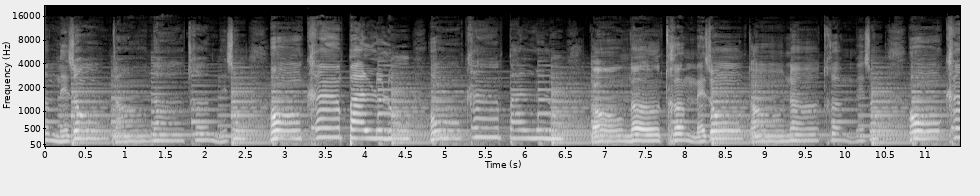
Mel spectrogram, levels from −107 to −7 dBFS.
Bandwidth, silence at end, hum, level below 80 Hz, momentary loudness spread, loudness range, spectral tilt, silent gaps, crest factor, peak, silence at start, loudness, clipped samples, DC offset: 14 kHz; 0 s; none; -48 dBFS; 8 LU; 2 LU; -6 dB/octave; none; 22 dB; -4 dBFS; 0 s; -26 LUFS; under 0.1%; under 0.1%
